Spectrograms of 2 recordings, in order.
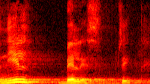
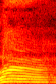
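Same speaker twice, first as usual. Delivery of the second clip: high sudden yell; high cry of pain; 8 semitones higher than usual. Retold or imitated. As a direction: cry out as the head bursts. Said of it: "gritó".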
